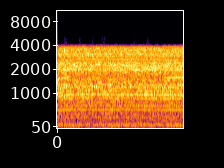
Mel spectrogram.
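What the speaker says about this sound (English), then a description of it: "You can see as the drill increases in speed, it increases its reading." An electric drill running up in speed, giving a steady, loud motor whine that holds evenly from start to finish with no talk over it.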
